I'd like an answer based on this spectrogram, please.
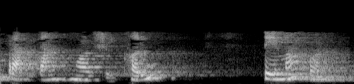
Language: Gujarati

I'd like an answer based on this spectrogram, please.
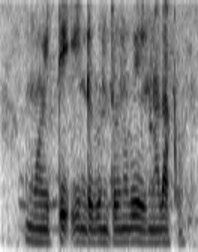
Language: Marathi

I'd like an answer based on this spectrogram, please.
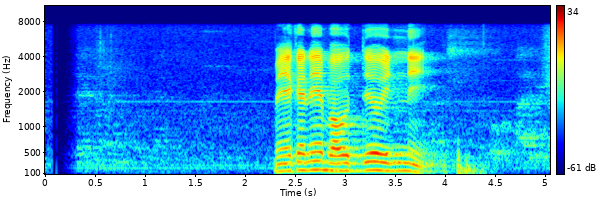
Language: Sinhala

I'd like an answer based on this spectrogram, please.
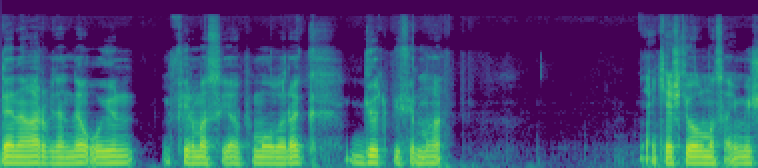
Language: Turkish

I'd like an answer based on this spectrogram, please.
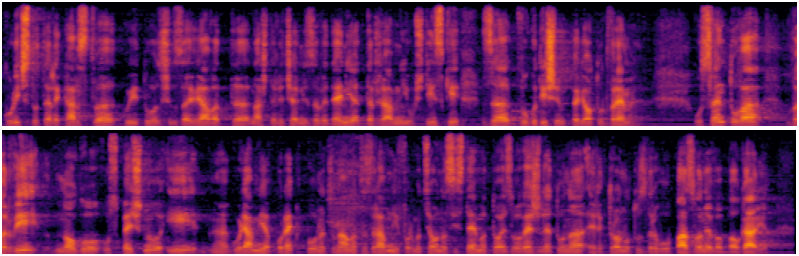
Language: Bulgarian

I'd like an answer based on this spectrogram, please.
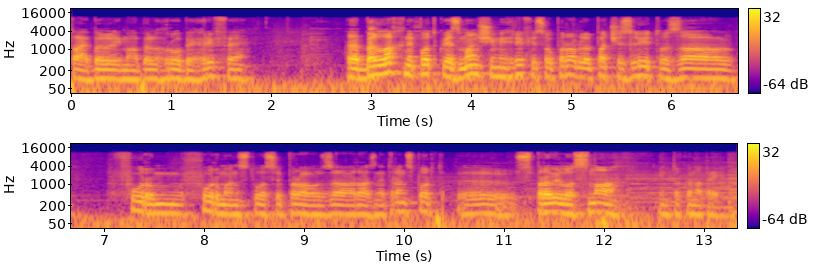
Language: Ukrainian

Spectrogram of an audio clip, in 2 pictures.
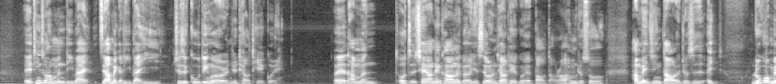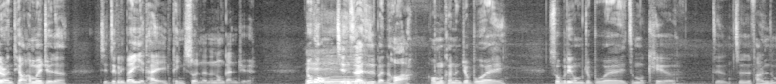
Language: Chinese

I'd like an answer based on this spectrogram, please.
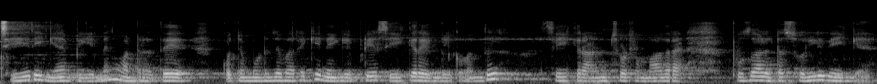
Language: Tamil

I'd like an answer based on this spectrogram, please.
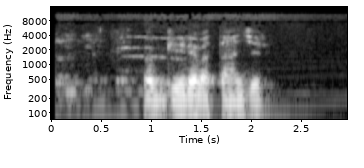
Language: Kinyarwanda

